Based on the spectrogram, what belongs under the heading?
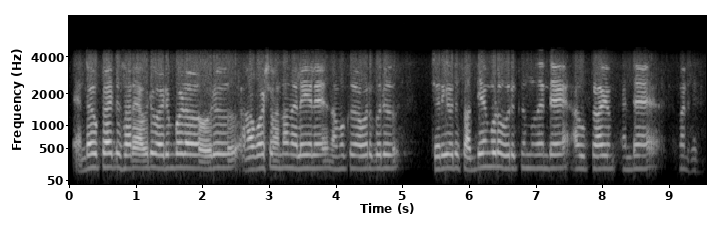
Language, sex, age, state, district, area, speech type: Malayalam, male, 45-60, Kerala, Alappuzha, rural, conversation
